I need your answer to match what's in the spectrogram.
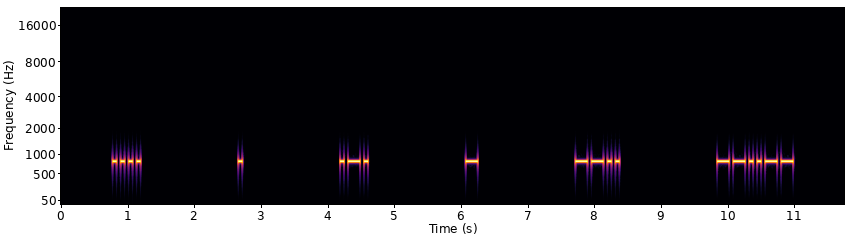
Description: Morse code, heard as a keyed tone, about 20 wpm, spaced as for 5 wpm, 800 Hz. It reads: HERTZ,
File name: arrl / Grp-5 Drill-4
